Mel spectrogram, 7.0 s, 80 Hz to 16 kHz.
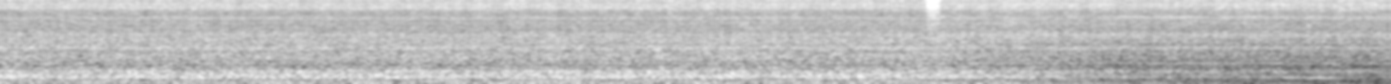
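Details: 2013 Nissan Pathfinder at 265k miles, idling after AC compressor clutch and serpentine belt replacement, about 80 degrees: new clutch clicks in, even low idle hum with regular beat, no belt or clutch squeal or chatter; normal idle.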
